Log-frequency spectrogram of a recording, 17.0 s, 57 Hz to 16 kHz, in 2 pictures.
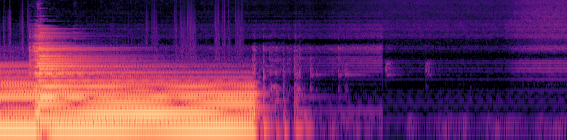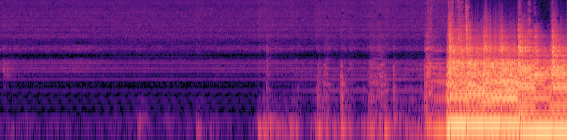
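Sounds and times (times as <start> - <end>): electric bass guitar playing: 0.0 - 4.5, 14.9 - 17.0.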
